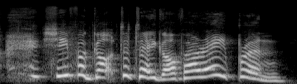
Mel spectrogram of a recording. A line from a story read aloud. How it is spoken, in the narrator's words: they laughed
